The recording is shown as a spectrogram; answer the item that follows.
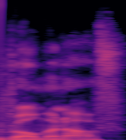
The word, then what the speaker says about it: Romanov: my second one obviously romanov first of all romano and yeah what the is that actually for real yeah apparently he requested that that was the pronunciation of his name okay because i always think of romano cheese when he says that so i'm like uh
